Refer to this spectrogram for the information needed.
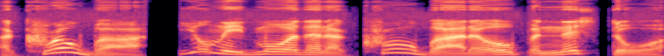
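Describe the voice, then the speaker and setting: Using a put-on character voice, a man speaks at a fairly high pitch and a moderate pace. The sound is dry and close, with no echo. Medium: video game. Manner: wisecracking.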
